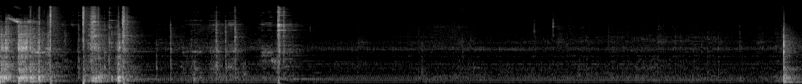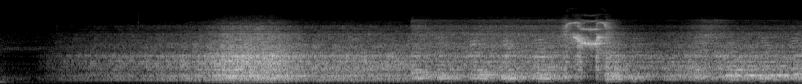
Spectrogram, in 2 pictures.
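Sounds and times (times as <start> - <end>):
low mains hum: 0.0 - 16.0
radio static hiss: 12.1 - 16.0.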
